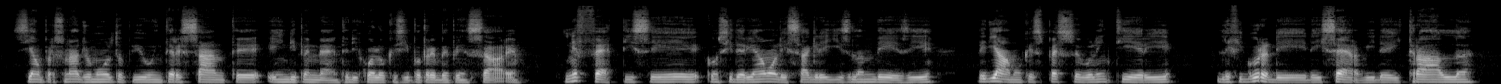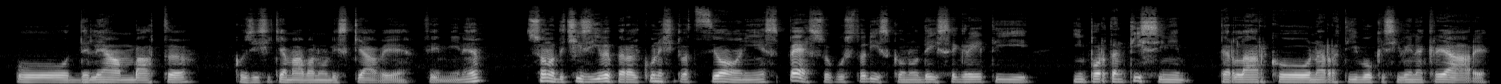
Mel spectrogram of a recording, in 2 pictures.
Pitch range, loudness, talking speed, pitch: 110-115 Hz, -24 LUFS, 125 wpm, 115 Hz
